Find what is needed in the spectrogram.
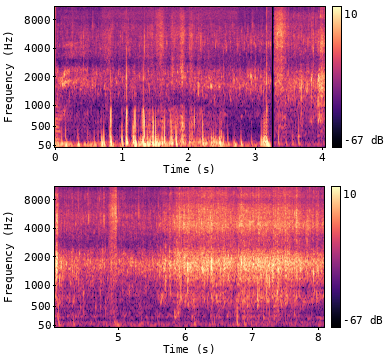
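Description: Small creek's water rushing over a shallow riffle, building up and holding steady through the second half. Before it come about three seconds of loud low rumbling and thumping, which stop abruptly.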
